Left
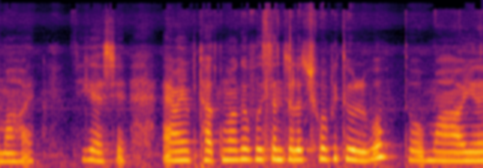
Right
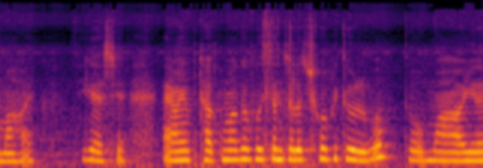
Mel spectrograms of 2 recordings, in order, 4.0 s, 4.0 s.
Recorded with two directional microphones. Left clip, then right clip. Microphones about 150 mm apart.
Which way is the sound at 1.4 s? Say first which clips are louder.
Left 5 dB; 15° left (ahead or behind).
